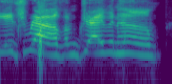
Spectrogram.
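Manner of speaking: high, shouted gushing voice; excited Ralph. Retold or imitated. Coworker hearing about Disneyland trip, high excited gushing. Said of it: "He's like".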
